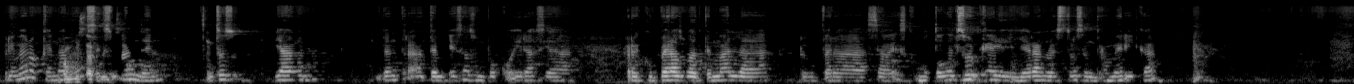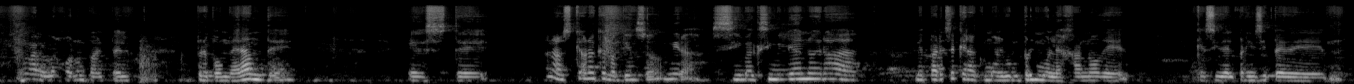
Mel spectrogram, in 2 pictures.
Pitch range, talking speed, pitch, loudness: 180-215 Hz, 135 wpm, 195 Hz, -29 LUFS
